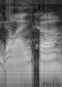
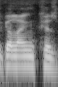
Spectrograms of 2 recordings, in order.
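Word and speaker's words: Gulenko: mean as i say golenka is that there there's no is it it's not a long o because a long o actually is a diphthong russian one but ukrainian much slightly different victor galanka's model g the situation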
